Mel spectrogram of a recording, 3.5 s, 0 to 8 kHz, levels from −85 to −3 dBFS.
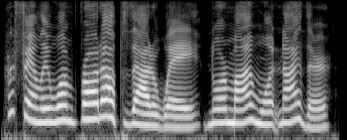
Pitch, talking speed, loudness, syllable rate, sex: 250 Hz, 205 wpm, -14 LUFS, 4.8 syllables/s, female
